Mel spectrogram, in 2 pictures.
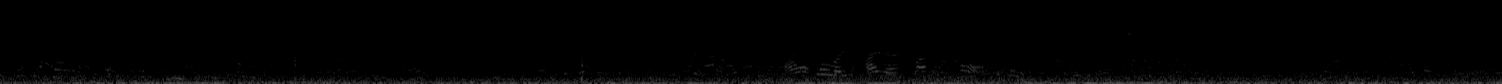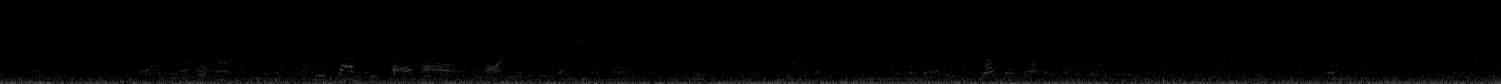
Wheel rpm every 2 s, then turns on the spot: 0, 0, 0, 0, 0, 0, 0, 0, 0, 0, 0, 0, 0, 0, 0.
none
